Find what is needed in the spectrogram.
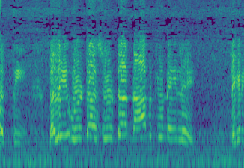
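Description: Speech in a continuous flow, over a steady low hum.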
